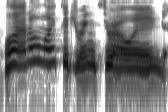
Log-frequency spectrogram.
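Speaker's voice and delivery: very high put-on squeak; squeaky prissy voice. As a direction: squeak it like a prim housewife. Ashley voiced in story.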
